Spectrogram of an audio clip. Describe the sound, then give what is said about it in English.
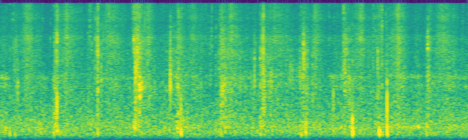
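Footsteps crunch along a gravelly path at a steady walking pace, each step a gritty, bright scrape over a constant hiss of background noise. No one speaks. “Nice setting, you can hear my feet just crunching along.”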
